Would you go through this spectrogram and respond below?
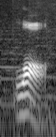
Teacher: I can hear the l sound a little bit but it seems like you're you're trailing off near the end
